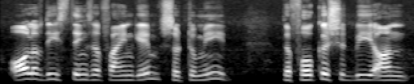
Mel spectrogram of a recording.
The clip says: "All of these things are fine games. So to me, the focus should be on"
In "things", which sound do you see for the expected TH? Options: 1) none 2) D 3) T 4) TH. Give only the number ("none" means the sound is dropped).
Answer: 3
